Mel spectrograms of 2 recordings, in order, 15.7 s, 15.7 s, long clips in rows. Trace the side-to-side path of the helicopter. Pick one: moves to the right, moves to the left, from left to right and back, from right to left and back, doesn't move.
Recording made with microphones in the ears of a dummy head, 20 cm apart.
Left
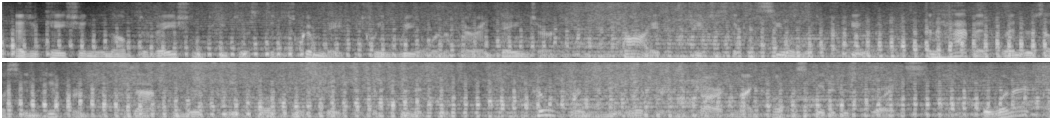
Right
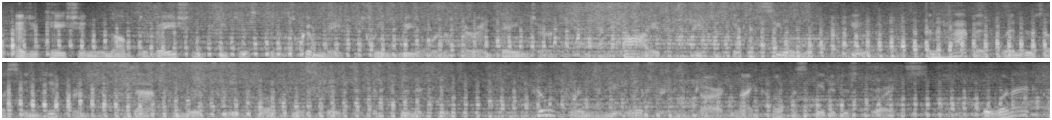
moves to the left.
